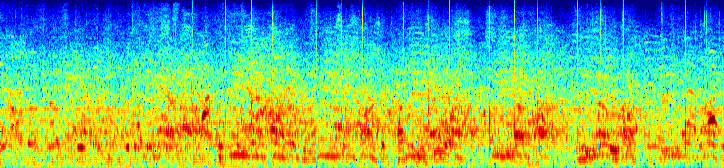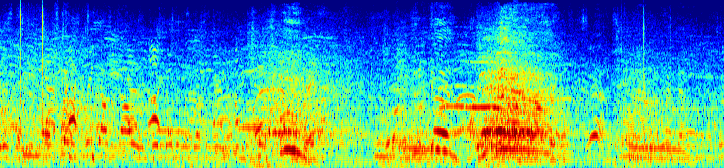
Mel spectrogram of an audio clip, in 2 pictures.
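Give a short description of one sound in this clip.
A large crowd cheers and chants in a big echoing arena.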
